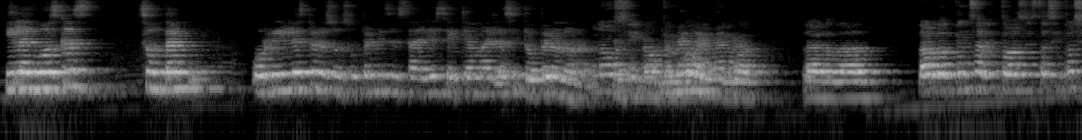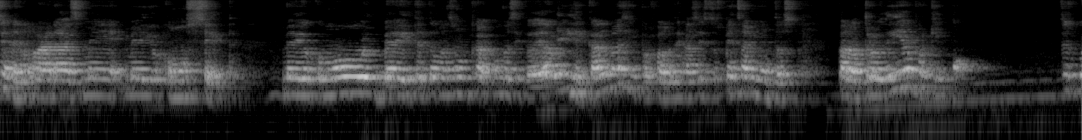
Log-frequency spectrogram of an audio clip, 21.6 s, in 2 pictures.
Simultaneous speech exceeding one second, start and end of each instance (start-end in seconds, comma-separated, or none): 5.9-7.4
